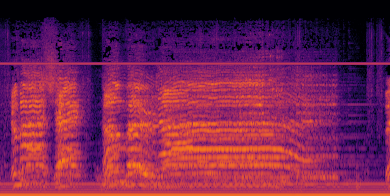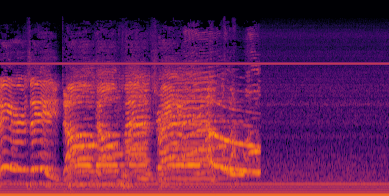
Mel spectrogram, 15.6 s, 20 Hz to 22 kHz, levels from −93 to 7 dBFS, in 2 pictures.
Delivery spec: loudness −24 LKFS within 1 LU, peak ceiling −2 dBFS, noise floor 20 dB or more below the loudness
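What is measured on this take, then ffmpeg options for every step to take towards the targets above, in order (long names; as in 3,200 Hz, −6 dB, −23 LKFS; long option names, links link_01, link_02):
mains hum 50 Hz; hum harmonics up to 250 Hz; level of the hum −23 dBFS; interfering tone 5,800 Hz; level of the tone −39 dBFS; integrated loudness −21.0 LKFS; sample peak −6.5 dBFS; target loudness −24.0 LKFS
→ -af "bandreject=frequency=50:width_type=h:width=6,bandreject=frequency=100:width_type=h:width=6,bandreject=frequency=150:width_type=h:width=6,bandreject=frequency=200:width_type=h:width=6,bandreject=frequency=250:width_type=h:width=6"
-af "bandreject=frequency=5800:width=30"
-af "volume=-3dB"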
